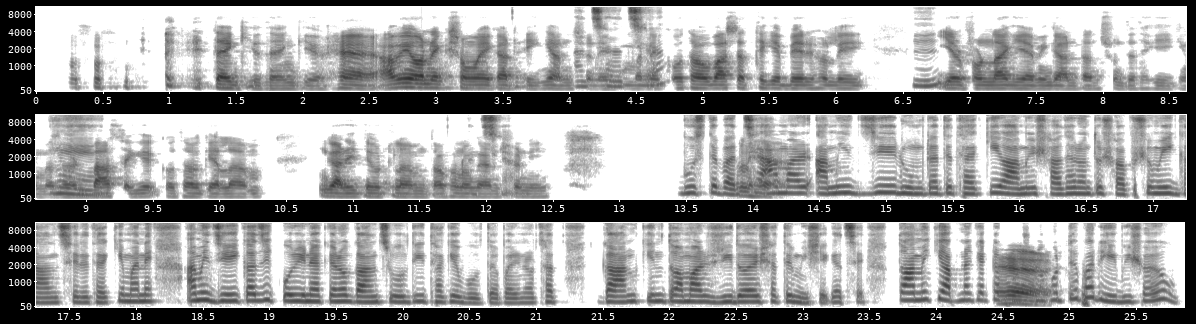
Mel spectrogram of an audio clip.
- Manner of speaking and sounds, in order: chuckle; snort; tapping
- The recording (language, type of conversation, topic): Bengali, unstructured, আপনার প্রিয় সঙ্গীত শোনার অভিজ্ঞতা কেমন?
- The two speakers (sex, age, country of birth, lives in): female, 20-24, Bangladesh, Bangladesh; male, 25-29, Bangladesh, Bangladesh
